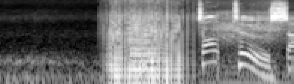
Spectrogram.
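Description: A television's static hisses loudly in a short burst.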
